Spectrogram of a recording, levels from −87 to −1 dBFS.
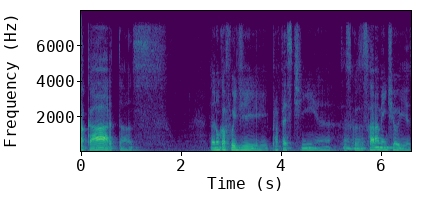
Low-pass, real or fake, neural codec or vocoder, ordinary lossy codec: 7.2 kHz; real; none; none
